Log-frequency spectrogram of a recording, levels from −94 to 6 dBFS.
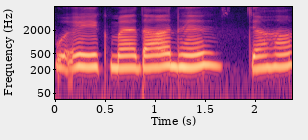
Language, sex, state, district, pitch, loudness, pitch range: Hindi, female, Bihar, Patna, 235 Hz, -11 LUFS, 225-240 Hz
